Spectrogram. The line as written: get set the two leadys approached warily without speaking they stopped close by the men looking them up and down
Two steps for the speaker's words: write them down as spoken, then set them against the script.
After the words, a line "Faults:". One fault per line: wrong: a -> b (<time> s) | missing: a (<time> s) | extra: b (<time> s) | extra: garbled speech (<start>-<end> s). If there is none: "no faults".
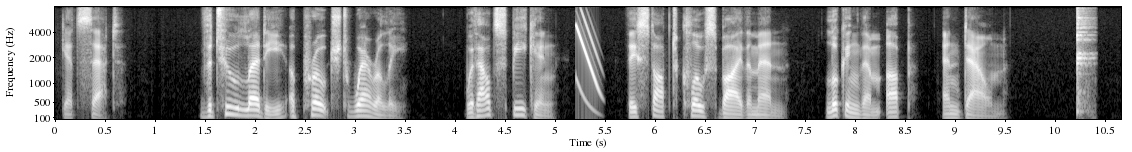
get set the two leady approached warily without speaking they stopped close by the men looking them up and down
Faults:
wrong: leadys -> leady (1.8 s)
